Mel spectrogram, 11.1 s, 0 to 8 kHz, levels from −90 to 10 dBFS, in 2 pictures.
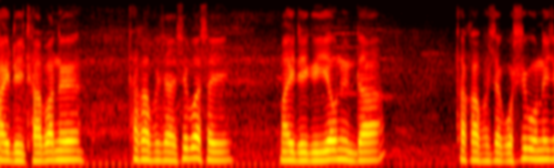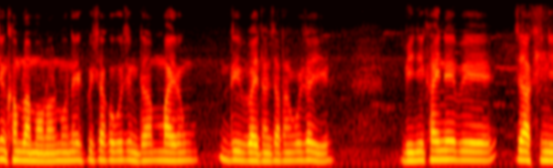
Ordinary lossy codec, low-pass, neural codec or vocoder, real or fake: none; 7.2 kHz; none; real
